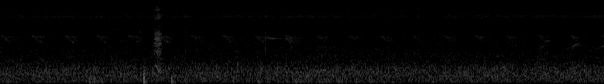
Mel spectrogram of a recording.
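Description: Faint outdoor ambience: a quick falling chirp repeats evenly, about three times a second, over a steady high hiss, with a brief rustle about one and a half seconds in.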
